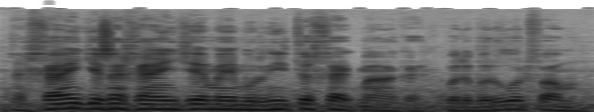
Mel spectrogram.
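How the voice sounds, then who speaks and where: A man's voice: medium pitch, fast, noisy background, natural voice. A man dubbing a cocky young chauffeur who lies freely, speaking with breezy, teasing banter. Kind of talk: dubbed film dialogue.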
